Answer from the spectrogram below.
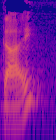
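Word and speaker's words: day (δεῖ): It sounds like day is today. Tomorrow is another day. It's spelled a bit differently, D-E-I.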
